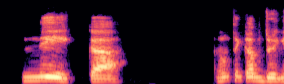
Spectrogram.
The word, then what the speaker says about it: Nneka: this um it's actually nica now when i hear nigerians pronounce it it's the most beautiful thing they they emphasize the first part of the word to it it's nica i don't think i'm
